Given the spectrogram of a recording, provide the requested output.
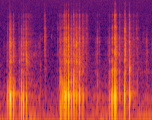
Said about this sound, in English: So he's got ice cubes in his mouth and he's going to do something, aren't you? Guys, let me know if this sounds soothing.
